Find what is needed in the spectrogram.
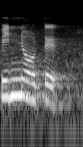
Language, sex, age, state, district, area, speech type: Malayalam, female, 30-45, Kerala, Kasaragod, rural, read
